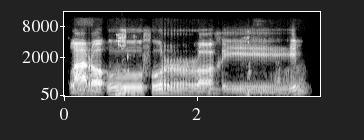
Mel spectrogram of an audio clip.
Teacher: Ini adalah bacaan idgham bila gunnah. Masuk dengan tidak mendengung. Jadi langsung masuk ke huruf ro tapi tidak mendengung. Ditandai roknya ada tasdidnya, roknya dibaca double. · Hak kasroh ya sukun matobi'i, tetapi karena bertemu dengan huruf terakhir yang dibaca sukun karena waqaf, maka menjadi mat arid lis sukun. Dibaca panjang 2 harokat, 3 atau 4 harokat.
